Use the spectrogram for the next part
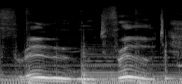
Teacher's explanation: a dificuldade do brasileiro com esse fonema é não prolongar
